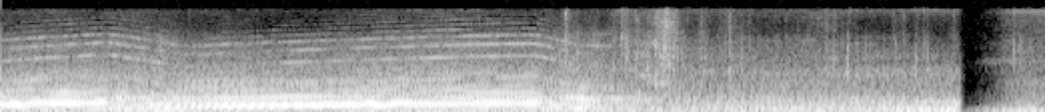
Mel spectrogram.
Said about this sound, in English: Just a short wide open throttle pull. See how loud it gets.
